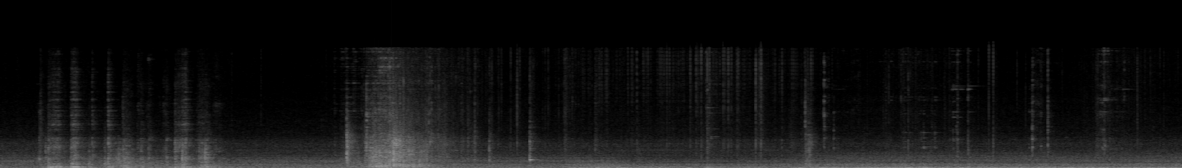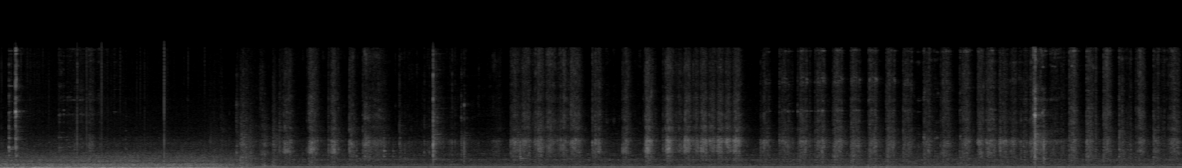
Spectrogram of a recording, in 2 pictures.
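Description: Coal being raked in a blacksmith's coal forge, with a few knocks and a short loud burst of noise about five seconds in. The forge fire then rushes steadily while the steel handle heats to oxidize its bare filed surface. About eighteen seconds in the rushing stops, and a steel wire brush scrubs the hot handle on the anvil in quick scratchy strokes, over a steady low hum.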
